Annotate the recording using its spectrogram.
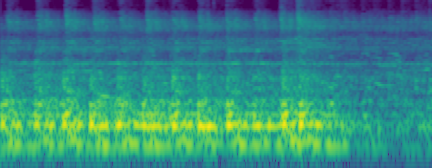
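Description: Tibetan opera (lhamo) accompaniment of drum and clashing cymbals playing a quick, steady beat for the masked dancers.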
